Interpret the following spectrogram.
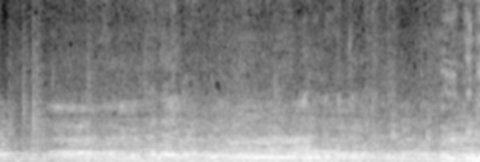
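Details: Dairy cow with calf at Aftabganj livestock market, Dinajpur, Bangladesh, letting out a drawn, level moo partway through amid loud chatter and bargaining voices of the market crowd.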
